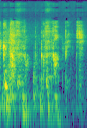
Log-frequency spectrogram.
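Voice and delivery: urgent hiss in the dark; whispered scolding. Retold or imitated. Friend hissing outside the house at night, urgent whisper. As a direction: whisper it like you could be caught. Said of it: "I'd be the friend".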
